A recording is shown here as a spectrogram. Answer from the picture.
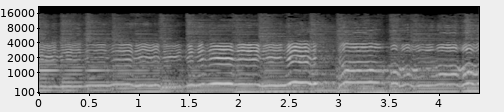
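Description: Mezzo-soprano singing a Baroque Italian aria in long wavering notes with strong vibrato, accompanied by harpsichord and a bowed violone playing low bass notes.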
